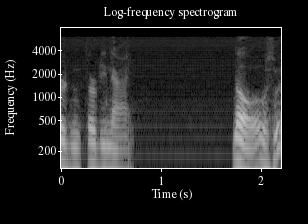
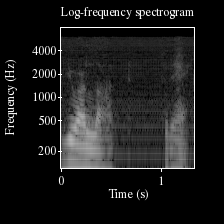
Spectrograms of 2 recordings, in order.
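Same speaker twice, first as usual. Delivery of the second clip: gentle God tag; 5 semitones lower, 6 dB quieter than usual. Retold or imitated. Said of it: "he says".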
